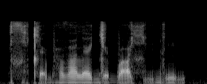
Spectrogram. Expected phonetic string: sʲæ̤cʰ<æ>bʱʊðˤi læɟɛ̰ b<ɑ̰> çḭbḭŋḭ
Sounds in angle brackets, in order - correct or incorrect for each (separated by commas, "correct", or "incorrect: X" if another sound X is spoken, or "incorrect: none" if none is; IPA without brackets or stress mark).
incorrect: æ̰, correct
